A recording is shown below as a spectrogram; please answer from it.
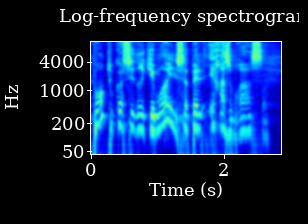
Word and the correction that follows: Ezra Brass: Ezra Brass, ouais, Ezra Brass. – J'ai mal prononcé, pardon.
